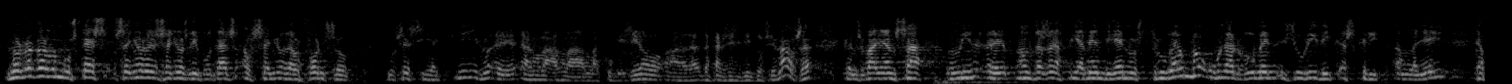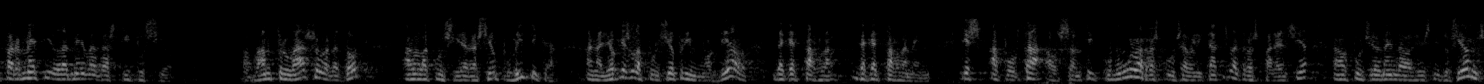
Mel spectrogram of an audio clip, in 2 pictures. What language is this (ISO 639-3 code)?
cat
